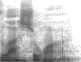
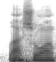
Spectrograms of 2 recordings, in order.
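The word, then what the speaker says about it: לשון: get that crap there the real word is la shawan la shawan quidash which means tongue holy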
